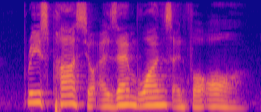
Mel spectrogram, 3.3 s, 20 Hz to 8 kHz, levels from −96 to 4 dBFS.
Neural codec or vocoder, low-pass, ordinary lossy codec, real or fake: none; 7.2 kHz; none; real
